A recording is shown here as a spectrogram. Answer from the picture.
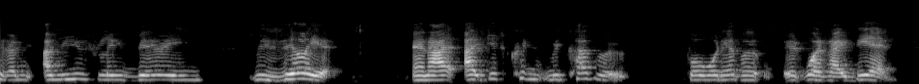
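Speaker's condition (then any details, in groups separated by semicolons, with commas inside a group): Cerebral palsy; diagnosed as baby after slow development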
